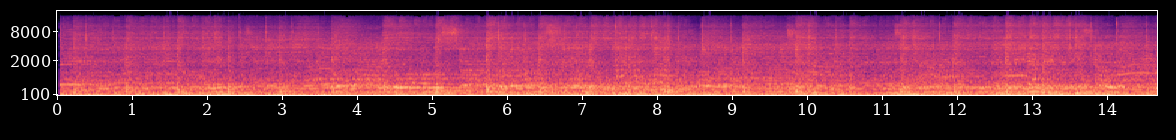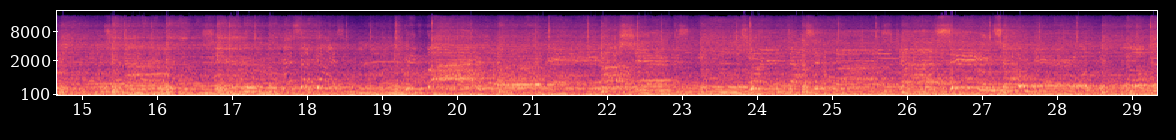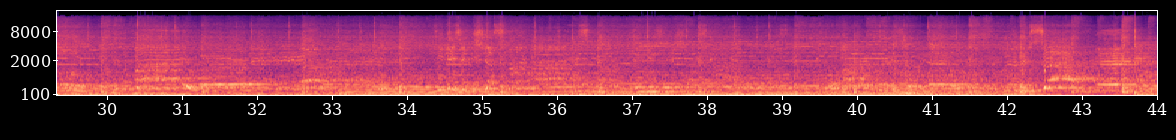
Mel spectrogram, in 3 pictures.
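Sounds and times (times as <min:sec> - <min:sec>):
lead vocal singing: 0:00.0 - 0:44.0
live rock band playing: 0:00.0 - 0:44.0.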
